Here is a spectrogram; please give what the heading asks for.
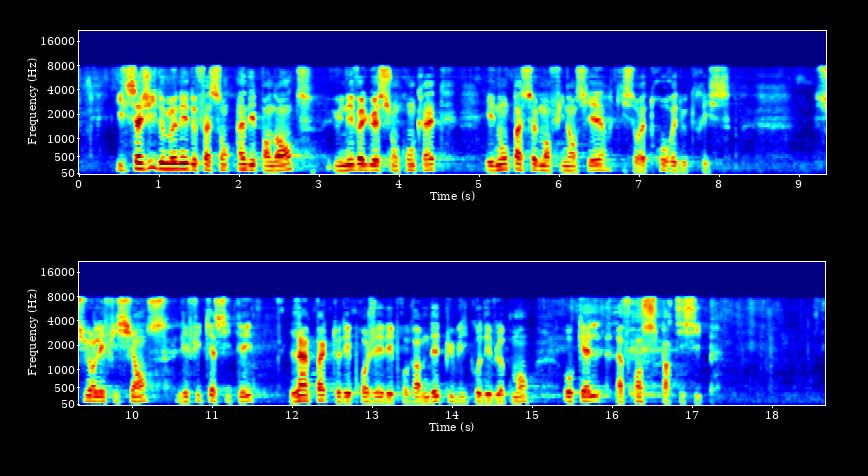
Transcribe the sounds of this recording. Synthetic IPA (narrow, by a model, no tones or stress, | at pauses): ilsaʒid̪əməned̪əfasɔ̃ɛ̃d̪epɑ̃d̪ɑ̃t̪ynevalɥasjɔ̃kɔ̃kχɛt̪ | enɔ̃pasœlmɑ̃finɑ̃sjɛʁkʰʲisəʁɛt̪χoʁed̪yk̚t̪χis | yʁlefisjɑ̃slefikasit̪e | lɛ̃pak̚t̪d̪epχɔʒɛːd̪epχɔɡʁamd̪ɛd̪̚pyblikod̪evlɔpmɑ̃okʲɛlːafχɑ̃spaʁt̪isip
